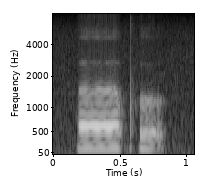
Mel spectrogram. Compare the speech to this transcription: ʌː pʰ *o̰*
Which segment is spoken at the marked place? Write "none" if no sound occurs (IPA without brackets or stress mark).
o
